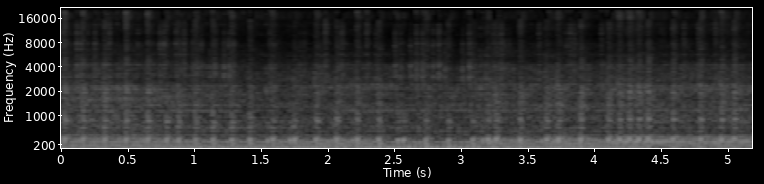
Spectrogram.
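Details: 1998 Kawasaki KE100 two-stroke, cold start after sitting days: fast even metallic tick-rattle over exhaust putter from the cylinder/top end; cause unknown.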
